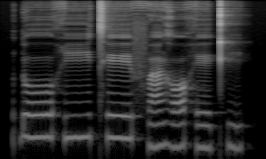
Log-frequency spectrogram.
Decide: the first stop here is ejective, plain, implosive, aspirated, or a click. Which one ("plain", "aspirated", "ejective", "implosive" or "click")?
implosive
